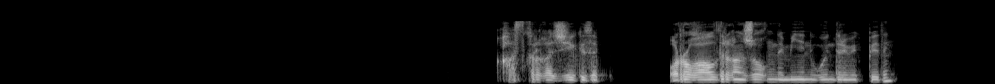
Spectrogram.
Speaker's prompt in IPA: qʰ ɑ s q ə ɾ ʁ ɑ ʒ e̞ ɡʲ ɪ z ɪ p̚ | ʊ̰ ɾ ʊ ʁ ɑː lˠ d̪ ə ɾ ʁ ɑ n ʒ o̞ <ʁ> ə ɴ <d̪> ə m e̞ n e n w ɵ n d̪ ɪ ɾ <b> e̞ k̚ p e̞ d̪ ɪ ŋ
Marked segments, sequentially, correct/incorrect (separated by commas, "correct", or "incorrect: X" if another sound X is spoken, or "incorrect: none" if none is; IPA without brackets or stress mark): correct, correct, incorrect: m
